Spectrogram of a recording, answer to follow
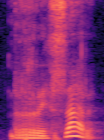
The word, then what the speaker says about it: rezar: This last word is very interesting because it has two R's and they have different pronunciations depending on their position. The first R, since it is at the beginning, it sounds strong, but the second one sounds weak because it is at the end.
